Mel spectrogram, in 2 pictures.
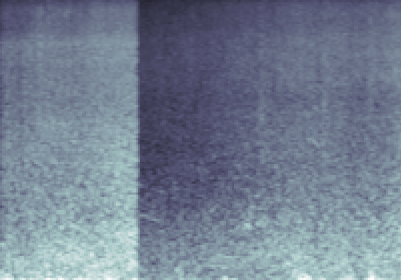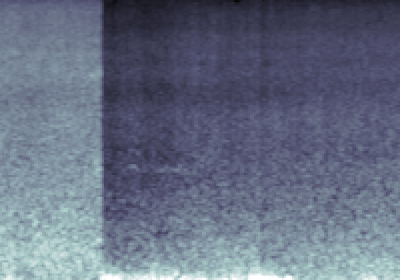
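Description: Ocean surf breaking and washing up a sandy beach, with strong wind buffeting the microphone. The sound changes abruptly twice, and a heavy low wind rumble fills the last few seconds.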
